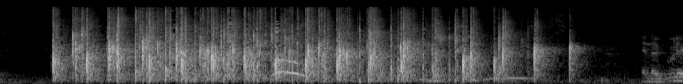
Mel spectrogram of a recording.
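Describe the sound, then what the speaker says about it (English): An audience at a school camp breaks into loud, sustained clapping that swells quickly and holds steady for several seconds before tapering off, with a few cheers and whoops rising above the applause. "can we please give them a huge round of applause?"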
